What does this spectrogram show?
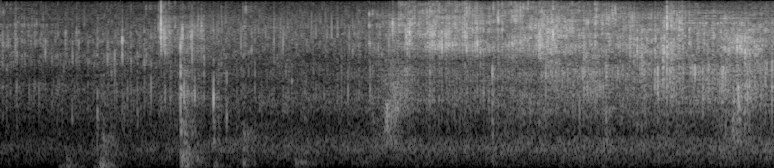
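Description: Fried potatoes and sausage sizzling in oil in a frying pan, the sizzle growing a little louder about three seconds in, with a couple of faint clicks near the start.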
